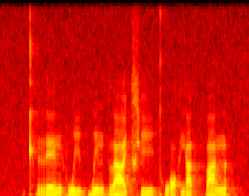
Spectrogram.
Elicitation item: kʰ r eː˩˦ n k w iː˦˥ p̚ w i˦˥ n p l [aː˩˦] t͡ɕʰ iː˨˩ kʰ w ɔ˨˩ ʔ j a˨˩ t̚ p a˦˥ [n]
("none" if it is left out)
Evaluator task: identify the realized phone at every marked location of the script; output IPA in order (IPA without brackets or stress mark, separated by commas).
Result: aː˩˦, n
